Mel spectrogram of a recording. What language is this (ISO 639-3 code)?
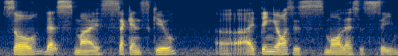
eng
